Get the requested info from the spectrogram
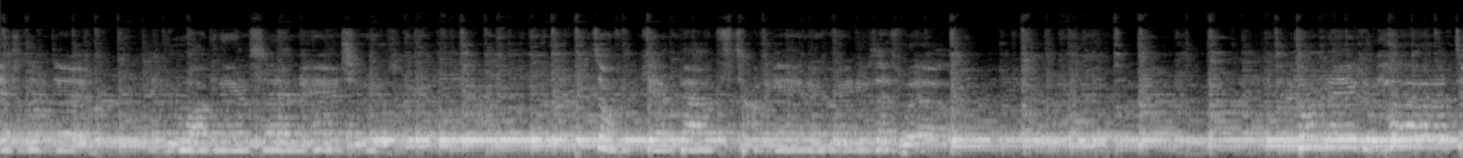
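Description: Acoustic guitar strummed steadily, with a man singing along into a microphone, played live.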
